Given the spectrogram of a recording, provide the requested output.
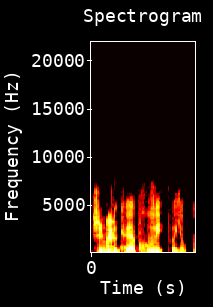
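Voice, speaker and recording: A woman's voice: medium pitch, breathy edge, dull audio. A woman hosting an interview, agreeing with her guest and laughing often. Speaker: host. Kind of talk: casual interview talk.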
